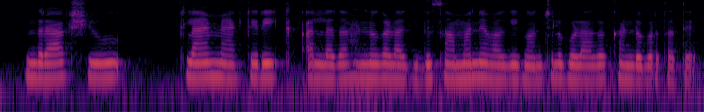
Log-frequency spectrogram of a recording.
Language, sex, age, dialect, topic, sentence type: Kannada, female, 18-24, Central, agriculture, statement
